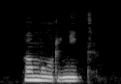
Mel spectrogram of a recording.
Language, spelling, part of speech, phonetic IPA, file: Polish, pomurnik, noun, [pɔ̃ˈmurʲɲik], LL-Q809 (pol)-pomurnik.wav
